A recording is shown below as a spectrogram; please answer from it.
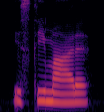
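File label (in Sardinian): "istimare", Sardinian, female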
